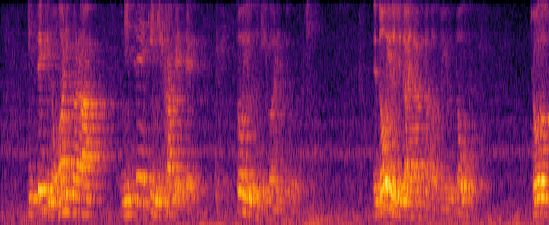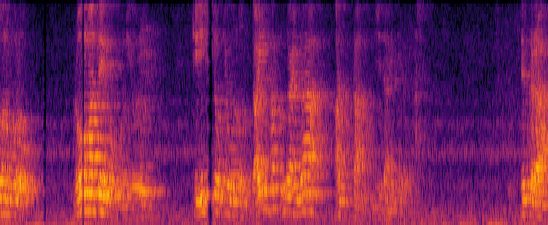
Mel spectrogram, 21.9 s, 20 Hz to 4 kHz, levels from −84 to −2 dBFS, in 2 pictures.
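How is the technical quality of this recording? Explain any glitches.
Three packet-loss glitches stand out, heard over a call path with nothing above 4 kHz, which points to G.711 mu-law at 64 kbps.

Short concealed packet loss at 11.84 to 11.91 s and 12.60 to 12.67 s: about 40 ms of audio never arrived, and the receiver extended the previous sound, leaving brief smears.

Burst of packet loss at 15.12 to 15.23 s: roughly 80 ms went missing in a run, so the extended sound fades away before the audio resumes further on.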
